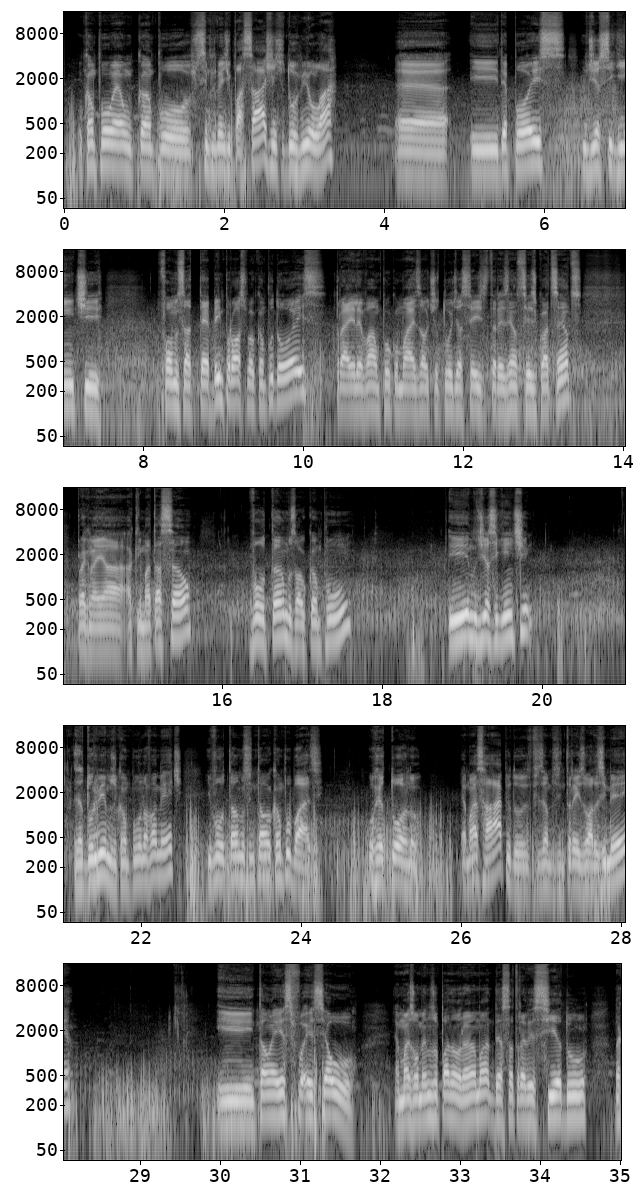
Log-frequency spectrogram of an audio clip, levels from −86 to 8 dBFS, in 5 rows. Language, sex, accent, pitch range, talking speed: Portuguese, male, Brazilian, 110-135 Hz, 150 wpm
